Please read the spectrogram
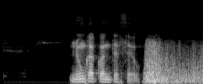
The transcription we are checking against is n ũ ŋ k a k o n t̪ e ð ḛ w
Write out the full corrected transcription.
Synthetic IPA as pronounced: n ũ ŋ k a k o n t̪ e θ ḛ w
